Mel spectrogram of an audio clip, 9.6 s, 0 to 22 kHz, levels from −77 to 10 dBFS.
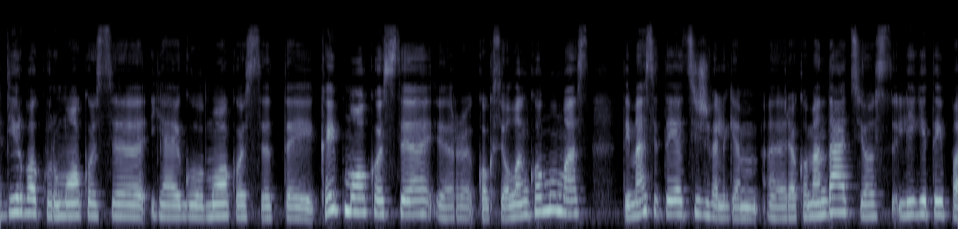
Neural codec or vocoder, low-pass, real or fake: none; 14.4 kHz; real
